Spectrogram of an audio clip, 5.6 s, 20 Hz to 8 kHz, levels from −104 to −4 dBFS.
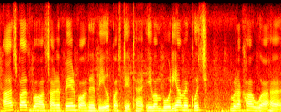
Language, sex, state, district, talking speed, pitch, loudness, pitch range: Hindi, male, Jharkhand, Palamu, 170 wpm, 145 Hz, -14 LUFS, 130-160 Hz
